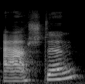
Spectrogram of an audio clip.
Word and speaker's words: Ashton: So in Ashton, make sure your first vowel is really a tense a sound, and the second vowel is a schwa.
